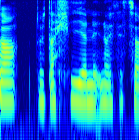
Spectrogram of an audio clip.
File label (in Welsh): "llun" Welsh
